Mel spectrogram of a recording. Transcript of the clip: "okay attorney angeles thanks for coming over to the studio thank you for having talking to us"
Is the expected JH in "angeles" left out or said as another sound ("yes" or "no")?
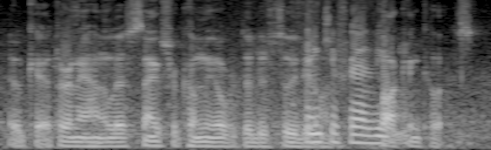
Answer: yes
